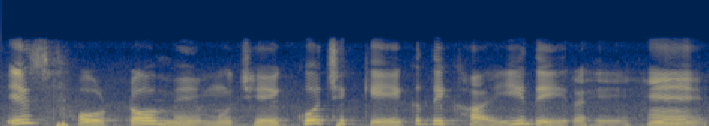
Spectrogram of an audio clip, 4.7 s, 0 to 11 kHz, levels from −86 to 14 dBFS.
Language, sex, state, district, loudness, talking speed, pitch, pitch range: Hindi, female, Madhya Pradesh, Katni, -17 LUFS, 125 wpm, 200 Hz, 180-260 Hz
